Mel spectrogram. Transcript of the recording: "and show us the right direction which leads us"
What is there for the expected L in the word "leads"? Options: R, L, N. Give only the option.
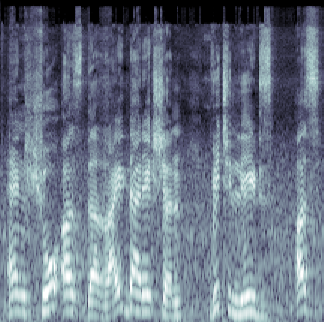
L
